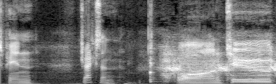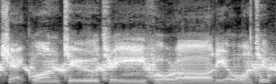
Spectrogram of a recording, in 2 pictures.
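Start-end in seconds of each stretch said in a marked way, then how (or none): 2.2-6.8 loud, clipped counting into the mic; mic check. Real, not acted. Testing the fixed Jackson mic with a loud count. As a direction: call the numbers out to test the level.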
